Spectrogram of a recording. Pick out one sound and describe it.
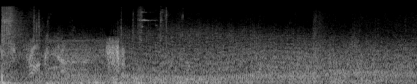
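A rifle bolt clicks as it is worked.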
